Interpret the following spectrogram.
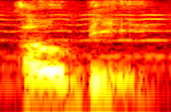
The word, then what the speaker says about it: Ob: We arrived at a place called Novosibirsk, and then a town called Tomsk, and the huge river Ob, O-B, in Russian it's pronounced Ob, and up that river by barges through incredible forests, swamps, towards the Arctic Circle almost.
